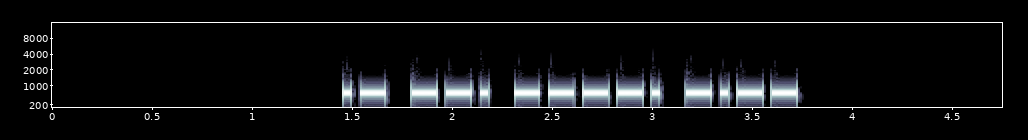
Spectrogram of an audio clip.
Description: Morse code, heard as a keyed tone, about 28 wpm, 700 Hz. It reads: AG9Y
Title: USA Call Signs - 4 Characters - Repeated 2x - 28wpm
